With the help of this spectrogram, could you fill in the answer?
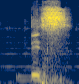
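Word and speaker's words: dix: এবং এরপরের শব্দটি রয়েছে দিস। দিস এর শেষে কি? ইক্স আছে, ইক্স এর উচ্চারণ ছয়ের মতো।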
